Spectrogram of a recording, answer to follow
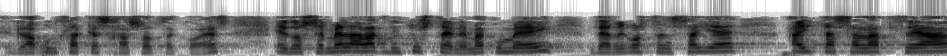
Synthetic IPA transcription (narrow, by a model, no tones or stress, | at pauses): laɣ̞unt͡sakesʝaʃo̞t͡se̞ko̞e̞s | e̞ðo̞se̞melaβak̚d̪it̪ust̪e̞ne̞makume̞ːj | ðe̞riɣ̞o̞ɾt͡se̞nsaje̞ | ajt̪asalat͡se̞a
